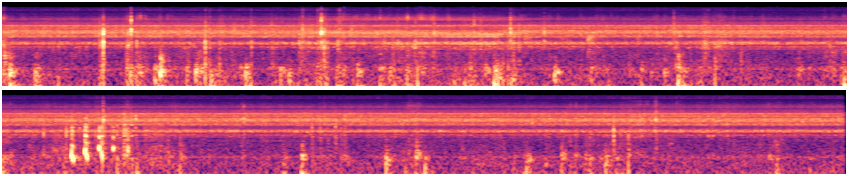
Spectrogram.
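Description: Four-week-old puppies wrestling on carpet: scattered soft taps and scuffles, with a brief flurry of small noises about twelve seconds in, over a steady hiss.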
